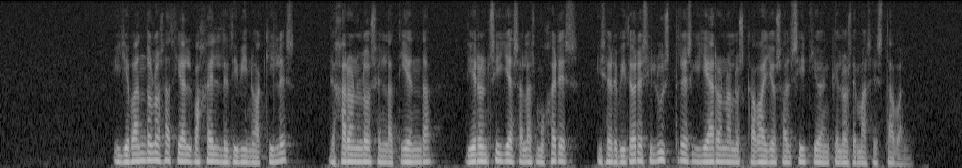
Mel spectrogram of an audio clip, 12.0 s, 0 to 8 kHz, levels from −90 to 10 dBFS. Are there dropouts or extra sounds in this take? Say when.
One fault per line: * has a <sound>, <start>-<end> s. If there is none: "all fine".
all fine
